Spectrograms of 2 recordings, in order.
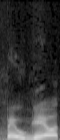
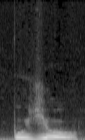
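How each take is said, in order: First: The name is read out the way it is spelled. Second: The name is said with its French sounds. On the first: The speaker calls it wrong. "banyak orang yang mengira tuh bacaannya Peugeot" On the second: The speaker calls it right. "cara baca yang betul dari merek ini"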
